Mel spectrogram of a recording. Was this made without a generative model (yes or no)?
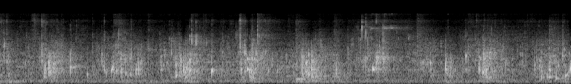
yes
